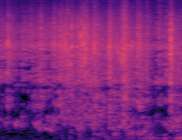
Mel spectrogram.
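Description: A green pigeon coos softly and continuously at middling distance over a steady broadband background hiss, with no voices present.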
